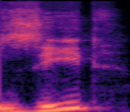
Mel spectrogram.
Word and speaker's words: Zid: Zed or Zid. How do you say your name? Just just explain it. How do you say your name? Just Zid.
